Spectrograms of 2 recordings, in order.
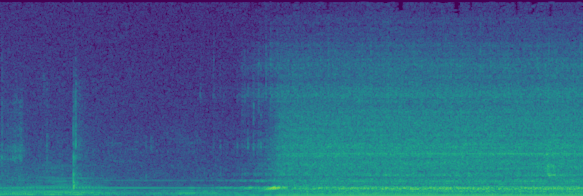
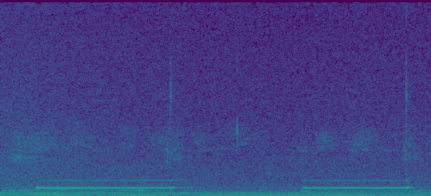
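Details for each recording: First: Single-phase motor without capacitor or auxiliary winding on mains power; only hummed until the shaft was turned by hand, then runs with a steady low hum and even whir for about seven seconds; normal running on main winding. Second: Single-phase motor connected straight to mains without starting capacitor or auxiliary winding: steady low hum with no run-up, the motor buzzes but won't start on its own, though the shaft turns when spun by hand.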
